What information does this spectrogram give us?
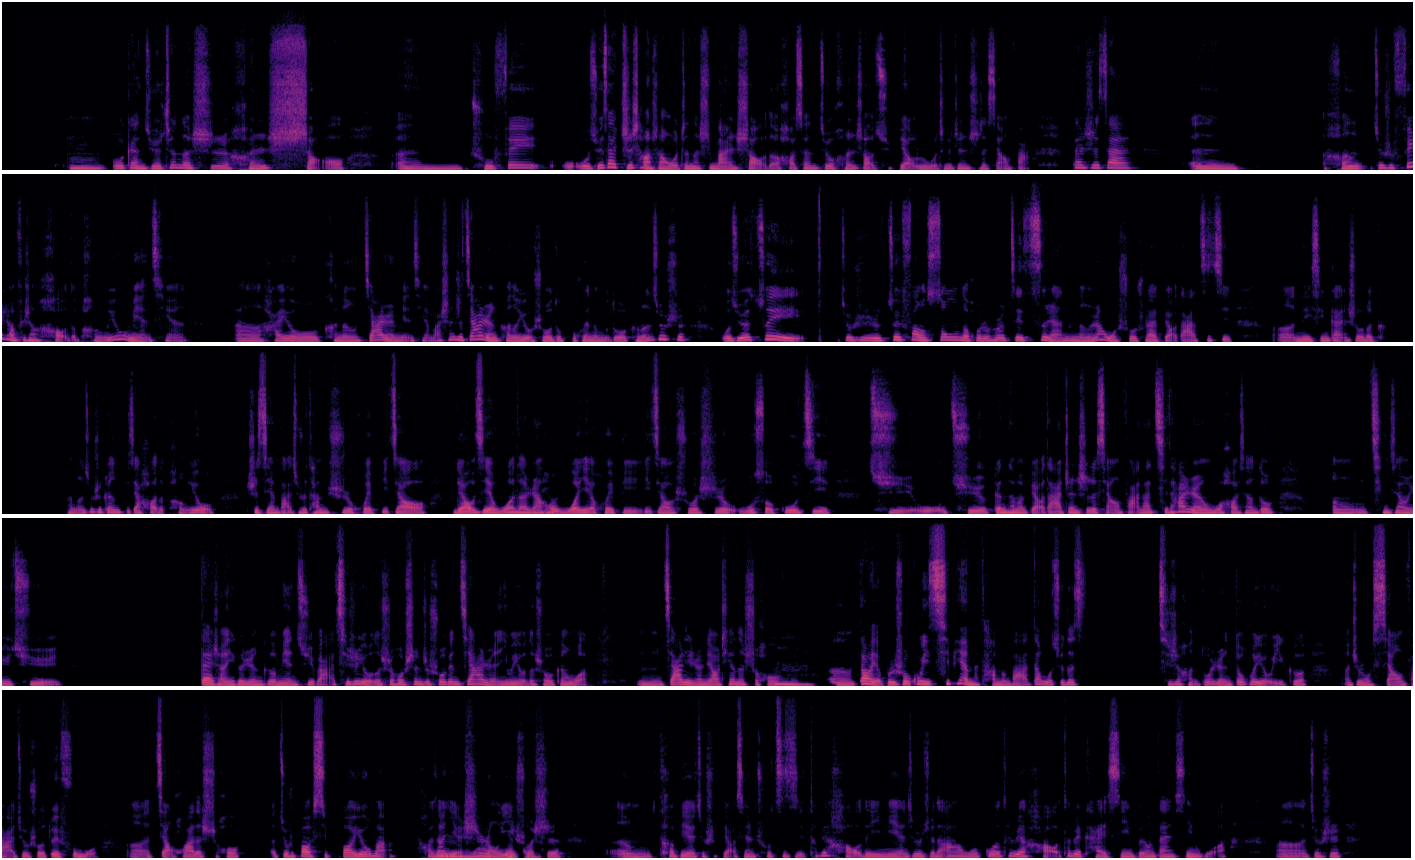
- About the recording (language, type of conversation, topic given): Chinese, advice, 我怎样才能减少内心想法与外在行为之间的冲突？
- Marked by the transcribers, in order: tsk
